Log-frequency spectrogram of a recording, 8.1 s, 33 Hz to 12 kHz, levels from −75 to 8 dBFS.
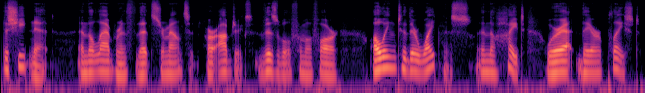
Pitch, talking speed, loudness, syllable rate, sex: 125 Hz, 185 wpm, -21 LUFS, 5.8 syllables/s, male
